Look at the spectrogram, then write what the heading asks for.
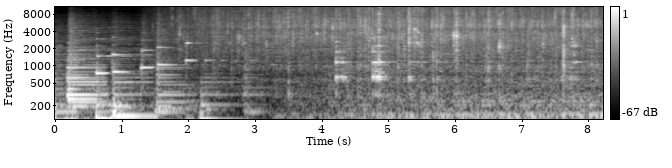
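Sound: bacon sizzling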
